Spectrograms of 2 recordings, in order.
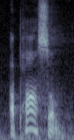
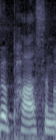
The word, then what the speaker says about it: opossum: from up north is opossum this an opossum opossum I think people people use the nickname opossum don't like to pronounce the Opie in front of this what's what's this critters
